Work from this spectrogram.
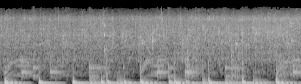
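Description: Garlic, onion and chili sautéing in a pan for a Filipino green beans and pork dish, a steady loud sizzle and crackle with repeated scraping stirs throughout.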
